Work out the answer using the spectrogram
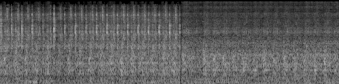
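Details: Honda SP125 BS6 single, recently rebuilt (half-engine work), only about 600 km since: quick light metallic tik-tik at idle, a little over two per second; tappet noise from excessive valve clearance, remedied by tappet setting.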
